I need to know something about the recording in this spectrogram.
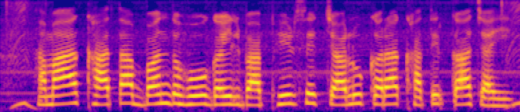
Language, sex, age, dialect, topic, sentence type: Bhojpuri, female, 18-24, Western, banking, question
